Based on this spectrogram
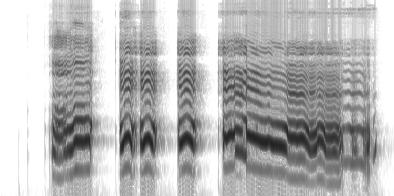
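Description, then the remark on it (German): A voice imitates a rooster crowing, as the great golden rooster on a church bell tower: four short, high, wavering bursts followed by one long drawn-out call that slowly falls in pitch, loud and on its own. “Als sie bei der Kirche vorbeikamen, da krähte auf einmal der große goldene Hahn auf dem Glockenturm.”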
